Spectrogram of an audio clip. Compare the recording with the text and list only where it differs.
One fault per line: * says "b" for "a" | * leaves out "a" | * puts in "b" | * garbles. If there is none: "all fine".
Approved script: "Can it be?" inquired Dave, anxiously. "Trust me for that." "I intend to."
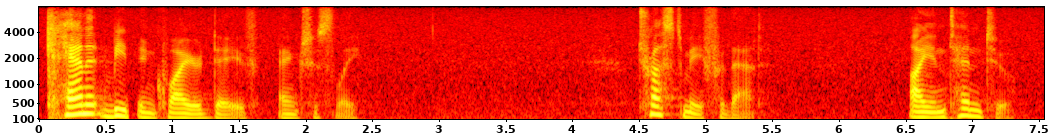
all fine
